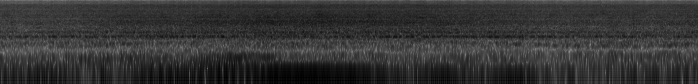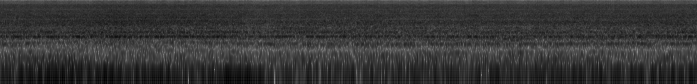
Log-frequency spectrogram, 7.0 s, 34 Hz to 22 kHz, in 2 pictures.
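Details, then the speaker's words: 2004 Mercedes SLK 320 flood car, 722.6 transmission after new conductor plate and filter, warm at operating temperature, idling in park: low, steady rumble with no transmission whine. "But just been letting it sit here and park, idling, and I don't hear any whine."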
